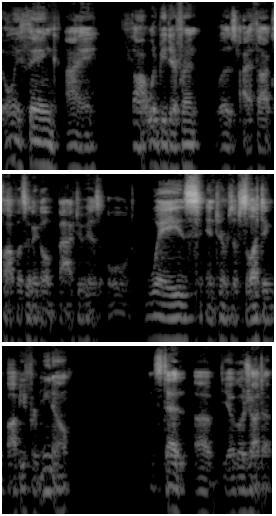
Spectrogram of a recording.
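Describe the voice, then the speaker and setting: With vocal fry, a man speaks at a very deep, low pitch, fairly slowly and with fairly even intonation. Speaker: football podcast host. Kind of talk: live stream fan chat. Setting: live stream. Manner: kept deliberately low.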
